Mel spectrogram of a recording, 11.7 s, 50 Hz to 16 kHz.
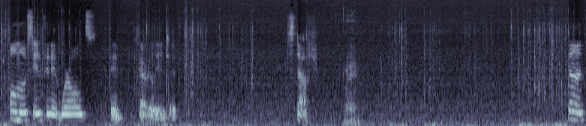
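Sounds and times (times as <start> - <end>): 
rapid uneven computer keyboard clicks: 0.0 - 5.1, 7.6 - 11.7
speech: 0.2 - 3.6, 5.8 - 7.3, 11.4 - 11.7.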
